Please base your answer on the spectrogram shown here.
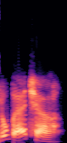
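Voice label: affirmation, swat female; vo; Counter Strike Model Pack; CS:GO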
